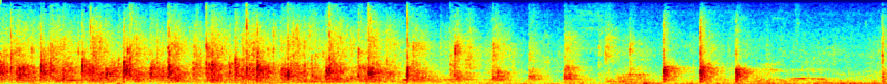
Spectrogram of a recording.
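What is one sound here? A crowd claps in a quick, steady rhythm in an echoing hall.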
